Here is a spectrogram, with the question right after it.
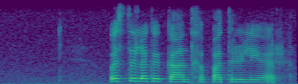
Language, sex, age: Afrikaans, female, 22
